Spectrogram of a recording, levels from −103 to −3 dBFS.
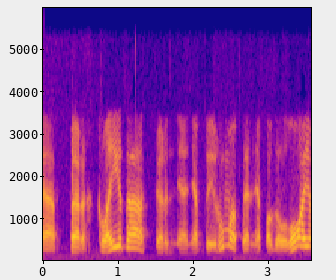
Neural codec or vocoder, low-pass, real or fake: none; 5.4 kHz; real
